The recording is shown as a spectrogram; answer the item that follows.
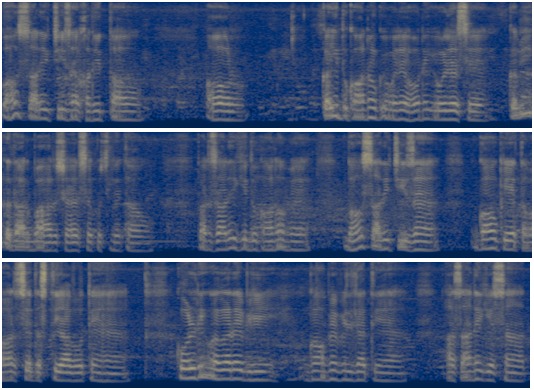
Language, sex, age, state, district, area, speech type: Urdu, male, 30-45, Uttar Pradesh, Gautam Buddha Nagar, rural, spontaneous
